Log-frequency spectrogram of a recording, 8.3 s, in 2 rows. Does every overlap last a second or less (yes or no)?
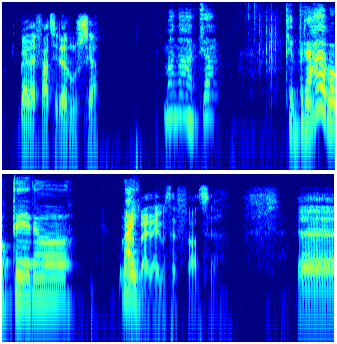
yes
